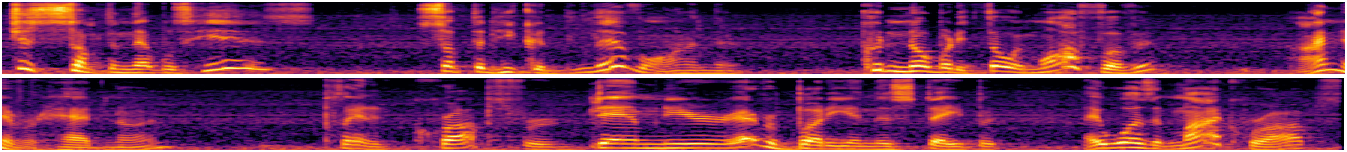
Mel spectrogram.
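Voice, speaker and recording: A man's voice: sits high, big pitch swings, unhurried, slight background noise, pitched above the performer's own voice, heavily acted. A man voicing an old, wistful and stubborn American ranch hand with earnest, folksy talk, for an audiobook. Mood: earnest, dreamy. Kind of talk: dramatic audiobook character voice.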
